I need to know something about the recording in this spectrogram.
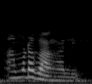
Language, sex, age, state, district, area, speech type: Bengali, female, 18-30, West Bengal, Dakshin Dinajpur, urban, spontaneous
